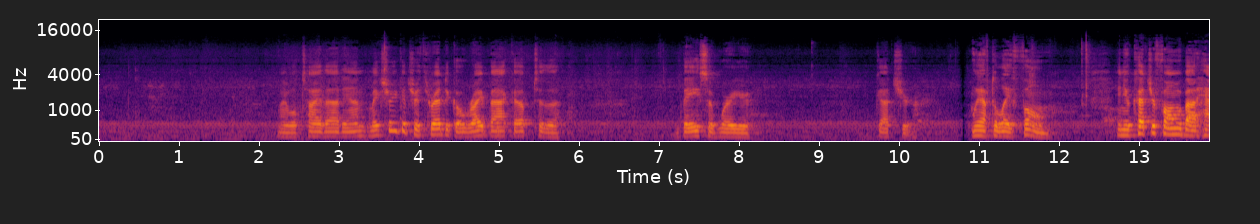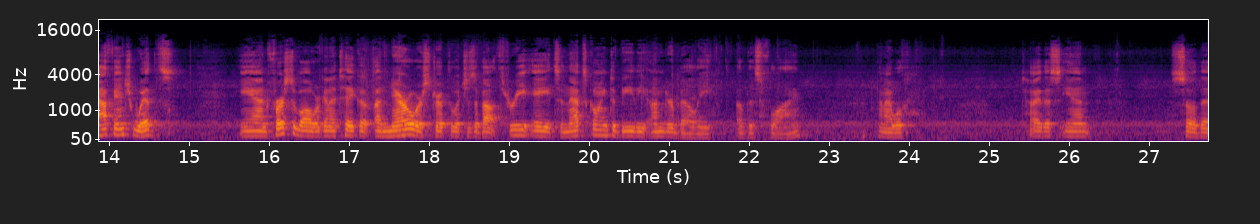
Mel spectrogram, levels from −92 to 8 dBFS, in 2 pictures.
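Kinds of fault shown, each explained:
No technical fault can be heard anywhere in the audio. Nothing in the sound points to a problem in the recording or playback chain.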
